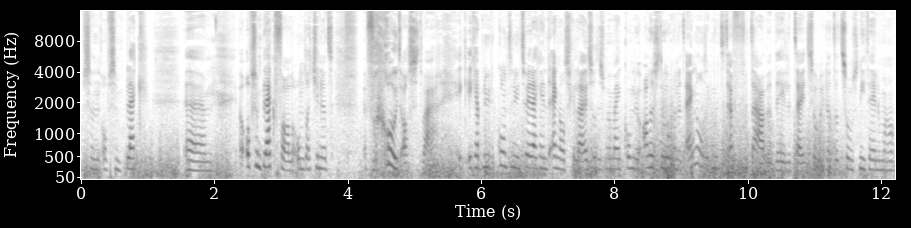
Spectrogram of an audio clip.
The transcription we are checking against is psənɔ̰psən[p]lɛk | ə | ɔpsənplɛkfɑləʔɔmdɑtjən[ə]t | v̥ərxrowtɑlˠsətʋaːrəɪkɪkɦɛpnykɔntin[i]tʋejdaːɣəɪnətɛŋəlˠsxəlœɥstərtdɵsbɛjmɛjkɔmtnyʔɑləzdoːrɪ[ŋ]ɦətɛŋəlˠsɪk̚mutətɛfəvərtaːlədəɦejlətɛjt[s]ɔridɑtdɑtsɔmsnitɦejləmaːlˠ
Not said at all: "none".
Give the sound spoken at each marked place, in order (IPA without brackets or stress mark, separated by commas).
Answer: p, ə, y, n, s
